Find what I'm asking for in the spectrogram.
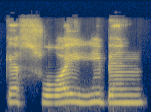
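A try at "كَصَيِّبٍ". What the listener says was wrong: But this sad produce a round sound, but don't add a hint of a W sound in there or a wow sound. Kasayyi bin. Kasayyibin.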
